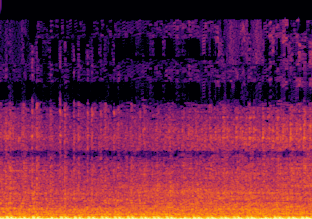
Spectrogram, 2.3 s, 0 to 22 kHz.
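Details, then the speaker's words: Triumph Hurricane X75 running rough after restoration, Amal Concentric carb air screws set to about one and a half turns, running with choke on: lumpy, uneven idle that surges and races slightly; carbs to be removed. "let me fire up again and I'll bring you back sounding it well it was sounding a bit better it's beginning to race a bit"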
